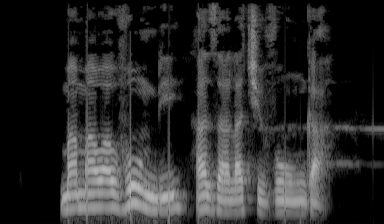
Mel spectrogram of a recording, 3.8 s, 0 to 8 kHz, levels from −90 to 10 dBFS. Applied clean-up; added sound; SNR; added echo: none; none; none; none.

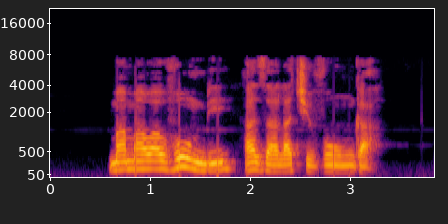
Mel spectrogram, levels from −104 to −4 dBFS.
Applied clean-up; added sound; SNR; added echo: neural mask model DeepFilterNet 3.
